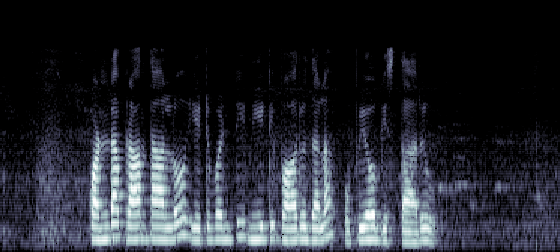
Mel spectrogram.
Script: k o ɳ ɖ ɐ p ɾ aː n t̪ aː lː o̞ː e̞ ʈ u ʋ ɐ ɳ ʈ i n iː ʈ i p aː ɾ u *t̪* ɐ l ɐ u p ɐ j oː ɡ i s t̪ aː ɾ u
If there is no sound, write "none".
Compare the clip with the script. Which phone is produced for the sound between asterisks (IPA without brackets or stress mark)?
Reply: d̪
